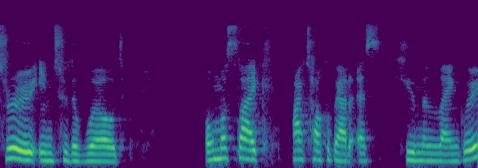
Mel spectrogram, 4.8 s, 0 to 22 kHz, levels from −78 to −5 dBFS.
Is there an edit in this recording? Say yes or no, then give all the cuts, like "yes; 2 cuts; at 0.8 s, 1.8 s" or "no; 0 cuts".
no; 0 cuts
